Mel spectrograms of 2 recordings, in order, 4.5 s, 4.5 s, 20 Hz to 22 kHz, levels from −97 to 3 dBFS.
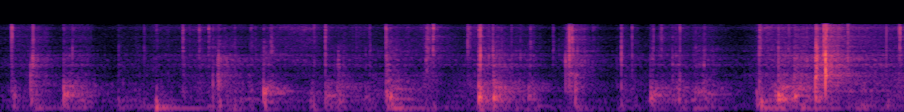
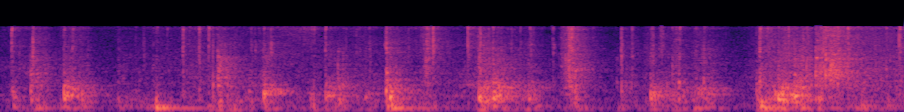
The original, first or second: second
